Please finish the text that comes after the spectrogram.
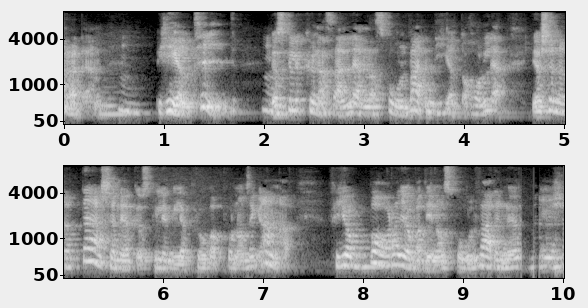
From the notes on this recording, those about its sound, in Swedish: Ljudet är inte det bästa i detta avsnitt pga röstproblem.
